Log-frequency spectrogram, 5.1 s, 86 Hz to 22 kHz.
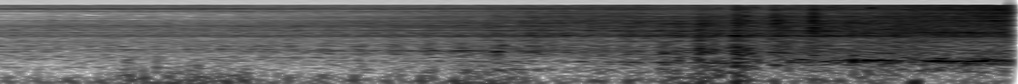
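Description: JR East 211 series electric train pulling into the platform, its wheels clattering over the rails and growing louder as it draws near. A steady whine sets in about three and a half seconds in and strengthens as the cars roll past.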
